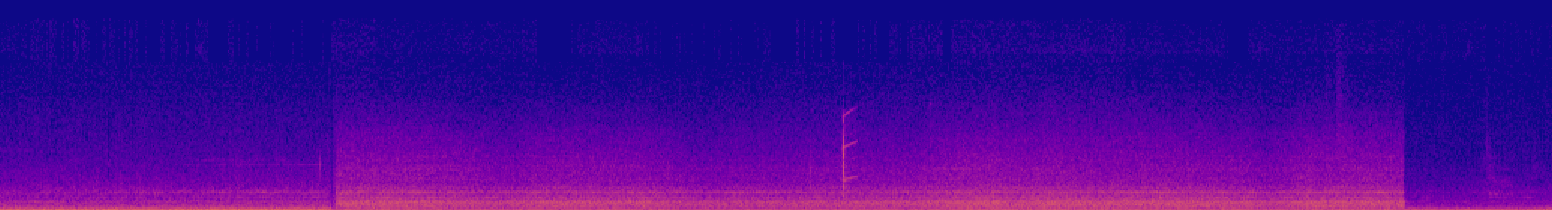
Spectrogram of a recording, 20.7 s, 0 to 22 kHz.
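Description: A Class 377 electric passenger train runs on the Sutton & Mole Valley Line in the Train Sim 2021 video game, a steady, loud rolling rumble and motor whine, with a cab-interior change in tone partway through and no talk.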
